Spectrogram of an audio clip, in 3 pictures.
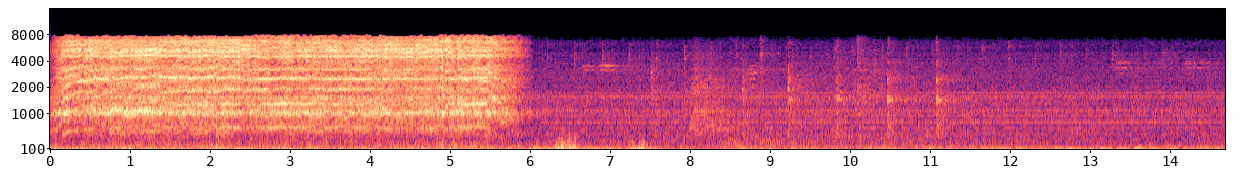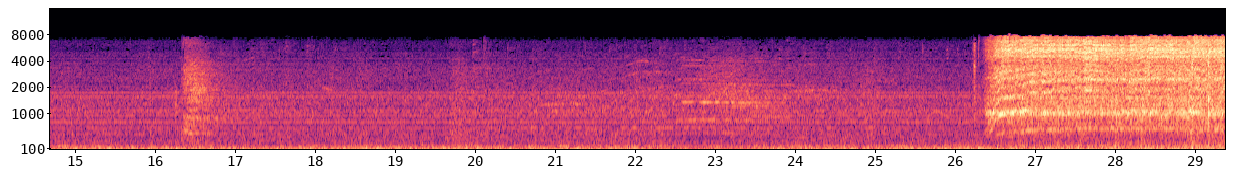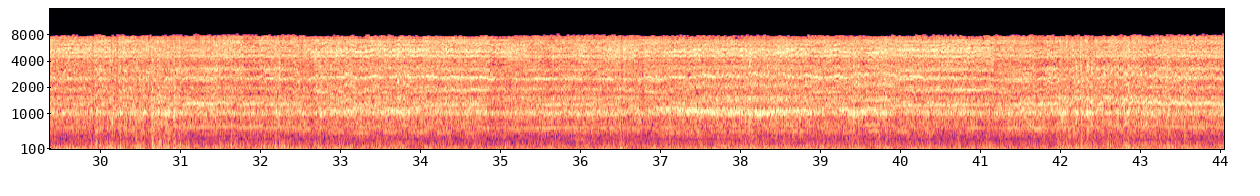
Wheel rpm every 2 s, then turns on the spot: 130, 170, 140, 10, 0, 0, 0, 0, 0, 0, 0, 0, 0, 110, 160, 160, 160, 160, 160, 170, 160, 160.
none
